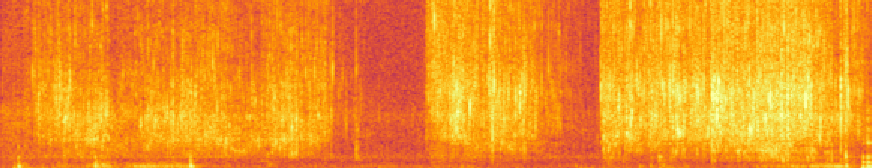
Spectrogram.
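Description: Water splashes and trickles steadily from a can or hose onto rescued tomato plants in a no-dig mountain garden bed, a close, continuous soaking with brief pauses.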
